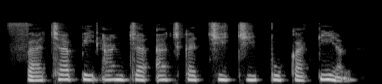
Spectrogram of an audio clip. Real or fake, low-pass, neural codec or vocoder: fake; 7.2 kHz; codec, 16 kHz, 16 kbps, FunCodec, trained on LibriTTS, 50 frames a second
